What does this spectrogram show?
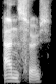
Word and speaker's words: answers: answers answers answers yeah the W is silent and answers okay answers some answers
